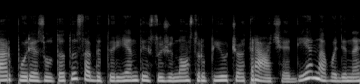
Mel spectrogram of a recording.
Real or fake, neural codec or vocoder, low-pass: fake; codec, 44.1 kHz, 7.8 kbps, DAC; 10.8 kHz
